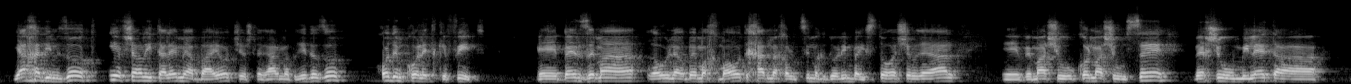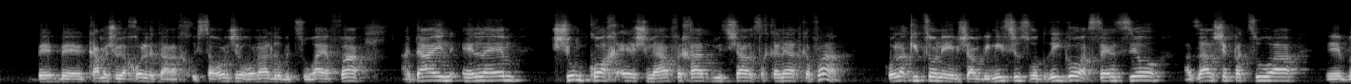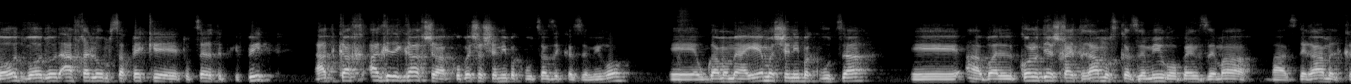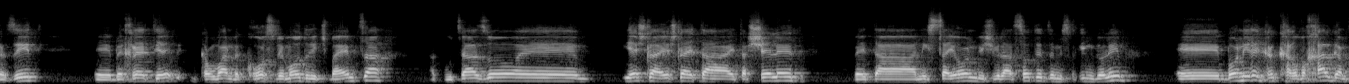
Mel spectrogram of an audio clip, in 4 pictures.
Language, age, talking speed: English, 40-59, 120 wpm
